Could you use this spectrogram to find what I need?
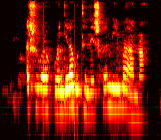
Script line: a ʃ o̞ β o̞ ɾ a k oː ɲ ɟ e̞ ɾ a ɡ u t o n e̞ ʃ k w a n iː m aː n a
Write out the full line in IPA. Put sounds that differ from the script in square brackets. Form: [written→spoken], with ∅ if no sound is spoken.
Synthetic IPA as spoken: a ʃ o̞ β o̞ ɾ a k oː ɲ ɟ e̞ ɾ a ɡ u t o n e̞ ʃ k w a n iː m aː n a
